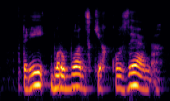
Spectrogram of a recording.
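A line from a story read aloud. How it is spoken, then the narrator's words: Muttering under breath. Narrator (Russian): бормотал Раймон себе под нос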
